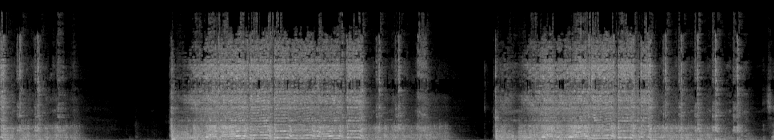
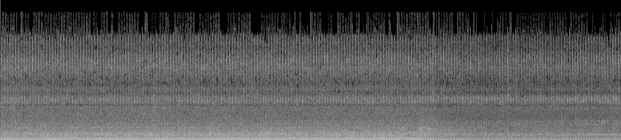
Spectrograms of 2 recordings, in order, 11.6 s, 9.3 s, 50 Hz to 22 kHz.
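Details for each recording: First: Toro 6.5 hp Recycler push mower found roadside, premix dribbled into throat, plug swapped: catches and sputters a few seconds, dies, catches again, won't keep running; low compression felt. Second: Toro 6.5 hp Recycler push mower, roadside find, fuel tank cleaned and refuelled: runs smooth and even at speed, then settles to lower steady note without missing; healthy running.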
